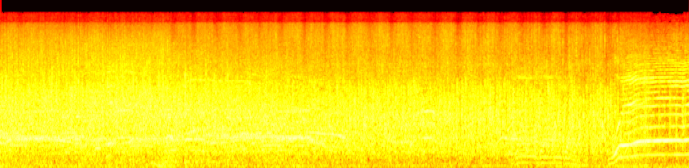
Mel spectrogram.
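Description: An older man sings into a microphone.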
